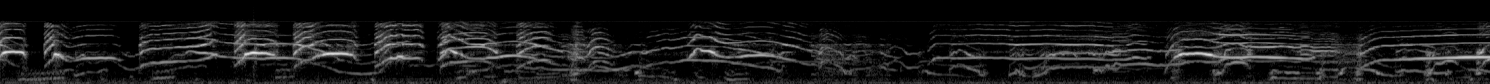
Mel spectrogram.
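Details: Red wolf pups, six of them nearly a month old, howl with the adults early in the morning; quick yipping wavering cries first, then several long steady overlapping howls holding their pitch.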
